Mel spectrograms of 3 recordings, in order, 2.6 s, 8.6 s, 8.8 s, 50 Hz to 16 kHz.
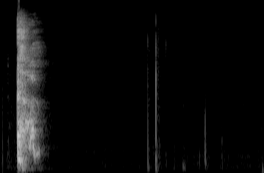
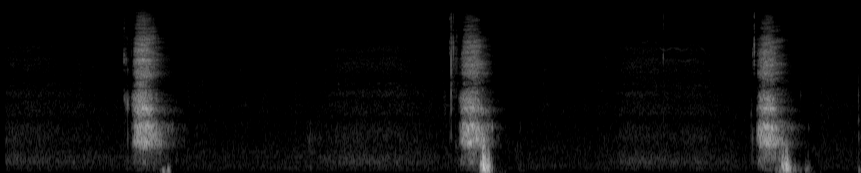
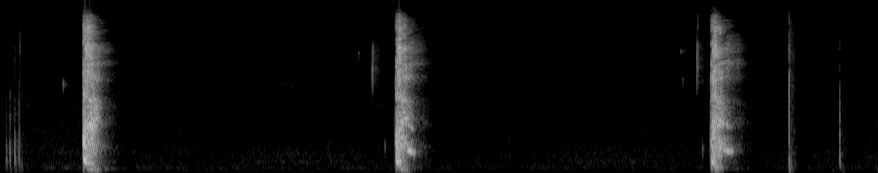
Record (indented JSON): {
  "cough_length": "2.6 s",
  "cough_amplitude": 30739,
  "cough_signal_mean_std_ratio": 0.2,
  "exhalation_length": "8.6 s",
  "exhalation_amplitude": 17702,
  "exhalation_signal_mean_std_ratio": 0.23,
  "three_cough_length": "8.8 s",
  "three_cough_amplitude": 30792,
  "three_cough_signal_mean_std_ratio": 0.19,
  "survey_phase": "beta (2021-08-13 to 2022-03-07)",
  "age": "65+",
  "gender": "Female",
  "wearing_mask": "No",
  "symptom_none": true,
  "smoker_status": "Never smoked",
  "respiratory_condition_asthma": false,
  "respiratory_condition_other": false,
  "recruitment_source": "REACT",
  "submission_delay": "3 days",
  "covid_test_result": "Negative",
  "covid_test_method": "RT-qPCR",
  "influenza_a_test_result": "Negative",
  "influenza_b_test_result": "Negative"
}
